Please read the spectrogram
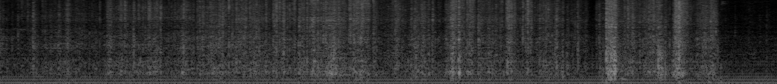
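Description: Thin printed wrapping paper crinkling as hands handle it and peel the paper sticker sealing it, with a few sharper crackles along the way; it quiets near the end.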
